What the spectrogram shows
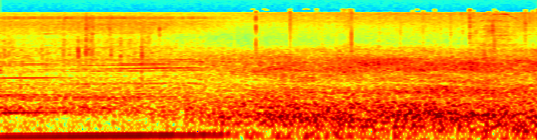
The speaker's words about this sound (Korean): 이제 저희 비행기는 착륙합니다.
